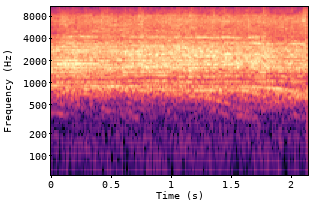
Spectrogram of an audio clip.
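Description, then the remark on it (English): A loud, dense wash of crowd noise, an audience cheering and applauding together as former Channel 4 anchor Mark Rosen is introduced, with steady clapping and shouts filling the whole moment without a break. “Make the loudest noise possible for former Channel 4 anchor Mark Rosen, everybody!”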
